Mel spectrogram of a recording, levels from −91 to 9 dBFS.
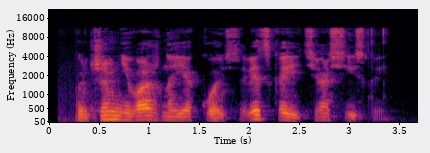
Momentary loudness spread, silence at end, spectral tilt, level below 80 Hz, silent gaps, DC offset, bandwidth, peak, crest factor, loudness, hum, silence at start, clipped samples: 10 LU; 0.5 s; -4 dB/octave; -62 dBFS; none; under 0.1%; 11.5 kHz; -8 dBFS; 20 dB; -27 LUFS; none; 0.25 s; under 0.1%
